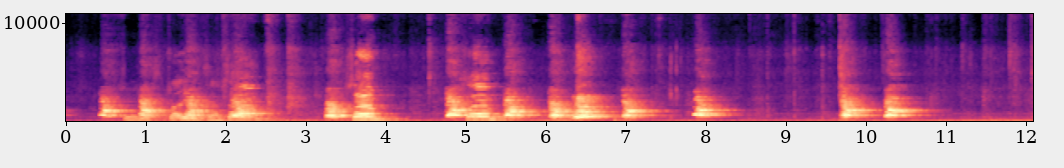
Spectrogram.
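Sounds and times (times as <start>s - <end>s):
dog barking: 0.0s - 4.0s, 4.7s - 8.5s, 9.7s - 11.0s.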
